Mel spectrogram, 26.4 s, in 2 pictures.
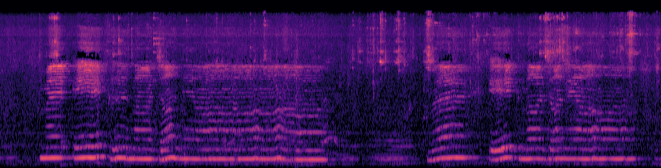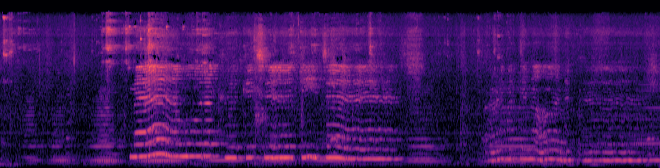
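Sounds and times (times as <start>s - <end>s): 
Keertan devotional singing: 0.8s - 6.9s, 8.5s - 12.9s, 15.8s - 21.7s, 22.9s - 26.4s.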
